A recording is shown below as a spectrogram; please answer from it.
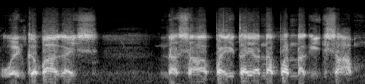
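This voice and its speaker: A man's voice: mid-range voice, unhurried, sharp tone, poor audio. A man playing a devoted, proud middle-aged farmer father in a radio drama, theatrical and emphatic in delivery. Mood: proud, boastful.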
